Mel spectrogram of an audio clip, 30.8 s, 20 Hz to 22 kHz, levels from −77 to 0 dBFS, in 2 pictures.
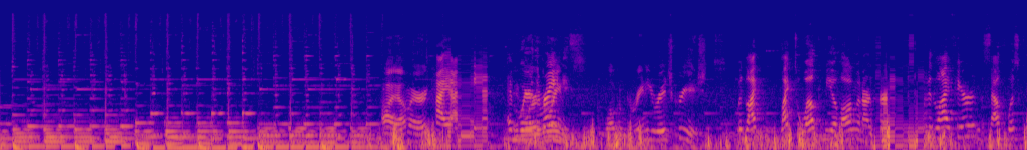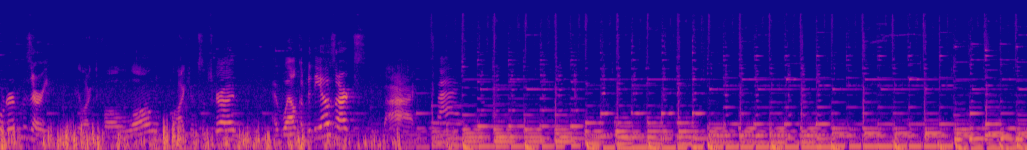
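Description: Robotic sound from repeated short buffers at 6.72–7.31 s and 13.14–13.90 s: a rigid 100 Hz metallic buzz, likely from a roughly 10 ms buffer replayed in place of most of the incoming audio.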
